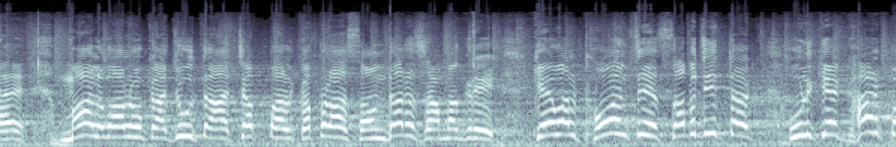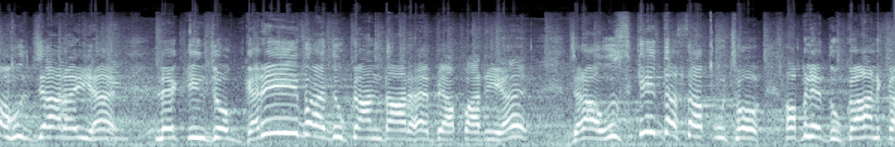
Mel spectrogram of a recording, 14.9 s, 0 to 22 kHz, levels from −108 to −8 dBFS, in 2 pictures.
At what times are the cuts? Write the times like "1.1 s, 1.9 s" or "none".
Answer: none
